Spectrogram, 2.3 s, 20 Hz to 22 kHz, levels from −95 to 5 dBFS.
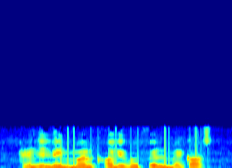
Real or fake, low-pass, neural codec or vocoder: real; 5.4 kHz; none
